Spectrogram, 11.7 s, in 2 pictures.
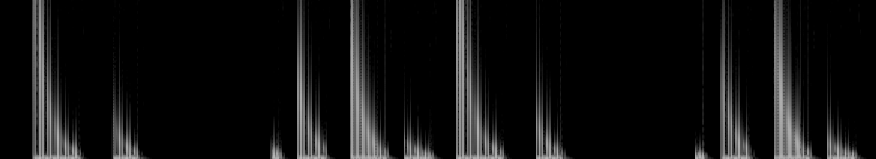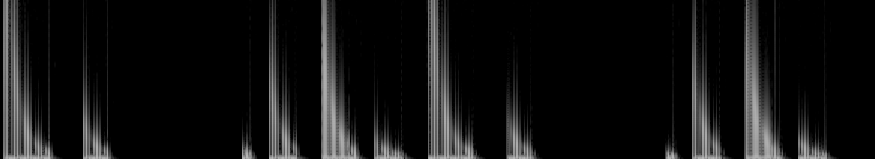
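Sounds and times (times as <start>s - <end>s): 
bass: 0.0s - 1.0s, 1.8s - 3.8s, 4.6s - 6.6s, 7.4s - 9.4s, 10.3s - 11.6s.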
